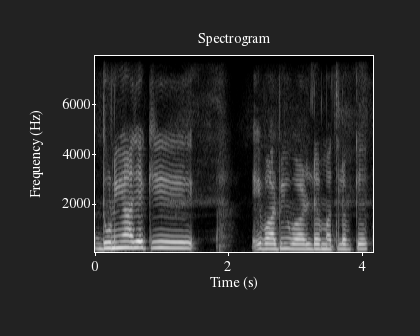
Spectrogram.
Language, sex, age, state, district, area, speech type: Dogri, female, 45-60, Jammu and Kashmir, Udhampur, rural, spontaneous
